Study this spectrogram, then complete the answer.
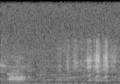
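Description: A goat doe at a fair show gives a short wavering bleat early on, followed by quieter animal sounds and background murmur under a voice.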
